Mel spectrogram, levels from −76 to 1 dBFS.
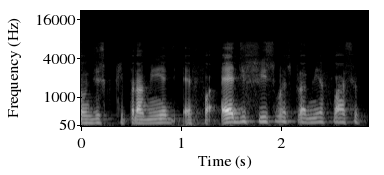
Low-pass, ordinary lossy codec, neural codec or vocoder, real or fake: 7.2 kHz; none; none; real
